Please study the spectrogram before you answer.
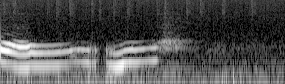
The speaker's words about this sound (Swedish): Jaså, där ligger du under spisen och klagar din nö, katta lilla.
